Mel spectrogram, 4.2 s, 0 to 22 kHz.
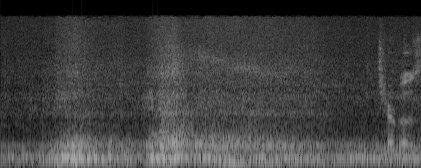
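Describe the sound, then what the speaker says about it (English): A turbocharged 2000 RS car engine is revved a little, rising into a couple of mid-pitched surges over a steady low idle rumble, heard up close. "I'll rev it up a little bit so you can hear it."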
